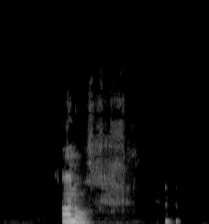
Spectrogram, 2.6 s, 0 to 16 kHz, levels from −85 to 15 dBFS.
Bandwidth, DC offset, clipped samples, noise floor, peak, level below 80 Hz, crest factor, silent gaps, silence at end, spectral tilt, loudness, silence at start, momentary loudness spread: 9.4 kHz; under 0.1%; under 0.1%; -79 dBFS; -4 dBFS; -68 dBFS; 22 dB; none; 0.5 s; -7 dB/octave; -22 LUFS; 0.8 s; 23 LU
